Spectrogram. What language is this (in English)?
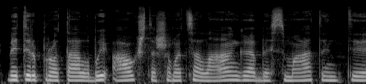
Lithuanian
